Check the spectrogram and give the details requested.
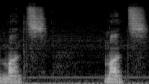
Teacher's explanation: And sometimes you can kind of delete the th uh in like the word months. We have a th plus s, but we often just kind of do a ts sound.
